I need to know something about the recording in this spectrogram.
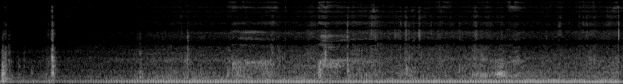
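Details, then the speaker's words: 2002 Acura RSX Type-S with K24A2 Accord engine swap (chassis about 167k, engine about 55k miles), Injen cold air intake, new clutch and lightened flywheel, cruising: smooth steady low drone, quiet exhaust, no knocks or surges; normal running. "Run smooth. You can barely hear the exhaust when you're cruising, which is good. It's not like a normal compact exhaust that's so loud you can't hear yourself think."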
